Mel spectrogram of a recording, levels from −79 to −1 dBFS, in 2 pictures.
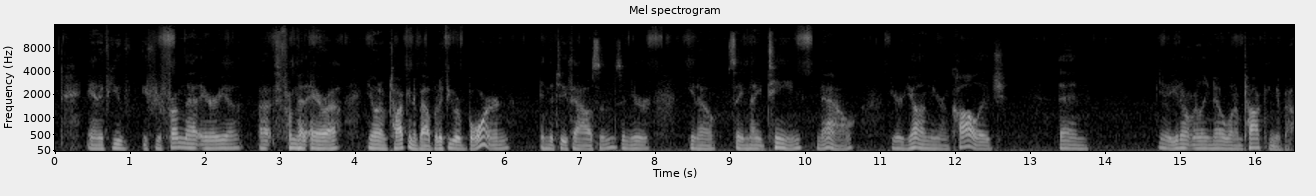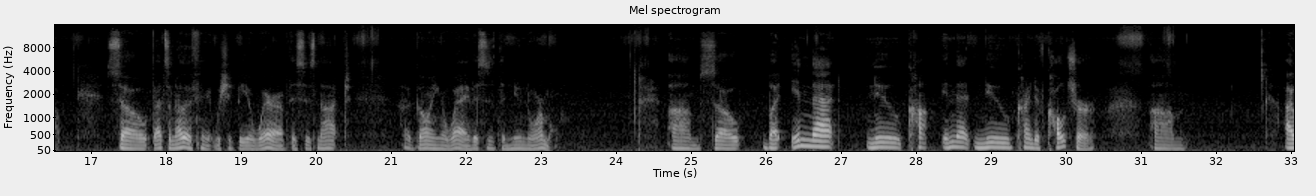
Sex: male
